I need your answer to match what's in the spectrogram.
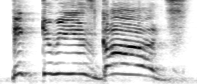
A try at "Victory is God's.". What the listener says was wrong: Nope, you didn't do it right, because it has an apostrophe S on the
